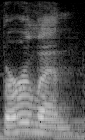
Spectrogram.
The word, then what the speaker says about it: Berlin: I live in uh in 1914 got official renamed to be pronounced Berlin because of course it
